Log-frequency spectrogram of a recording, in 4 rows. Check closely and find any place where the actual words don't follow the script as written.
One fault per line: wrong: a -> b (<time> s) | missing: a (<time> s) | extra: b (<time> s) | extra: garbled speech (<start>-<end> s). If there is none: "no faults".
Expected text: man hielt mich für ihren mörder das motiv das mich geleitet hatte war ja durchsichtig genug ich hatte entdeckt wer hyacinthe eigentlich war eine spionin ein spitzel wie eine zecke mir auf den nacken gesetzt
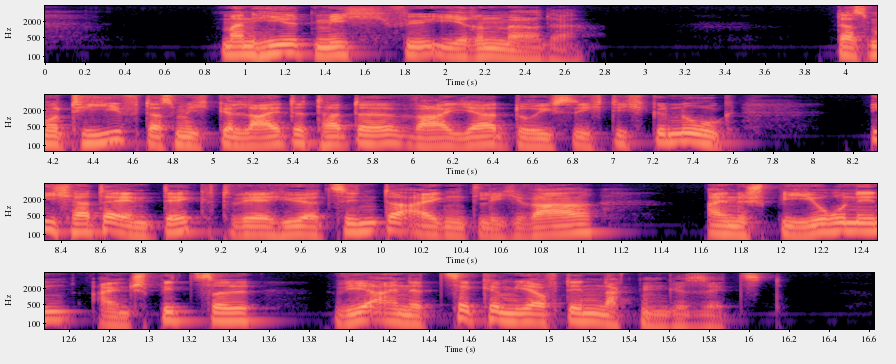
no faults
